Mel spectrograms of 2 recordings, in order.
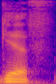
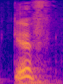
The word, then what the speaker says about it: GIF: Well, graphic is a soft G. So, I'm going with GIF. Mhm. GIF.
